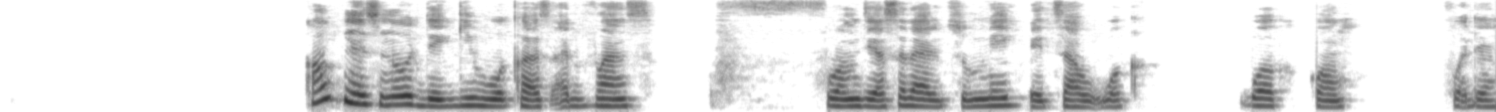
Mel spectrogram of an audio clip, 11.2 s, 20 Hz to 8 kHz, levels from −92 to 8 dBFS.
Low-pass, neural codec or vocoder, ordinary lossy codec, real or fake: none; codec, 16 kHz, 8 kbps, FreqCodec, larger model; none; fake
